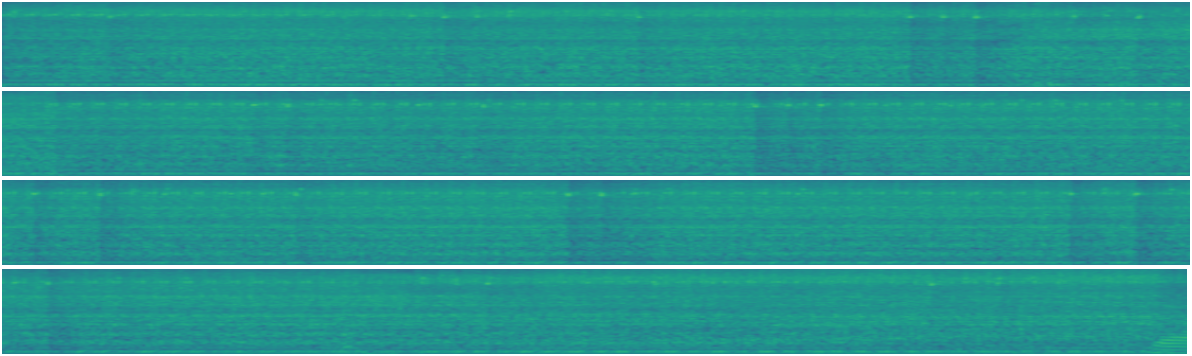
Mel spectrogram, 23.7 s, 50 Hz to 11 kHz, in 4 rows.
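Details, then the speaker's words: Suzuki Swift ZC31S with supercharger, cold idle: thin continuous high-pitched squeal from the supercharger drive V-belt at the main pulley; engine itself sounds fine. "speaking noise-nya dari supercharger ya. Dia lagi call idle sekarang. Dari ini, dari main pulley-nya."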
